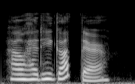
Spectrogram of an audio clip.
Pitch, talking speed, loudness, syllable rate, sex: 225 Hz, 220 wpm, -13 LUFS, 5.9 syllables/s, female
